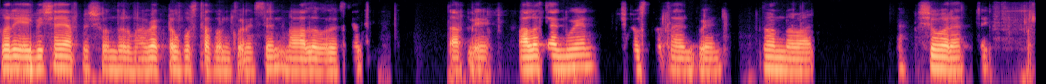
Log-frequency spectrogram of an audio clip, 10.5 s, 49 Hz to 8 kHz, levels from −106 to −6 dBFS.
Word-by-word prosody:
করি 130 +1 +4
এ - - +4
বিষয়ে 135 +2 +2
আপনি 125 - -9
সুন্দরভাবে 120 -1 -1
একটা - - -5
উপস্থাপন 120 -1 -2
করেছেন। 115 +3 -2 0.2
ভালো 115 0 +3
করেছেন। 110 0 -3 0.9
তো - - -23
আপনি 65 -1 -5 0.4
ভালো 125 +1 +8
থাকবেন, 140 +1 +3 0.4
সুস্থ 130 -1 -8 0.2
থাকবেন। 115 -1 -2 0.5
ধন্যবাদ। 115 -3 +2 0.9
আহ 130 - -12 0.2
শুভরাত্রি। 125 -3 0
120 Hz, 110 wpm, -25 LUFS, 115-130 Hz, 0.9 s, ভালো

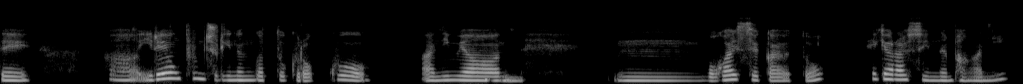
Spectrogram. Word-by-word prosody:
네. 190 -1 +2 0.8
아 200 -2 -2
일회용품 265 +4 +4
줄이는 195 -3 +1
것도 190 0 -4
그렇고 185 +3 -2 0.5
아니면 185 -2 +3 1.0
음 175 -1 -2
뭐가 190 +6 +2
있을까요 195 -7 -1
또. 220 +7 -2 0.5
해결할 235 -3 +4
수 200 -2 -2
있는 180 0 -1
방안이? 180 +6 -4
190 Hz, 200 characters per minute, -30 LUFS, 180-205 Hz, 1.0 s, 일회용품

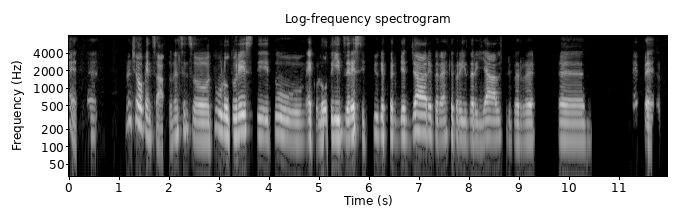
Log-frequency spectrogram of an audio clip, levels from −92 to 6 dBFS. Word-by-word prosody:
Eh, - - -6 0.3
ehm, 155 - -10 0.6
con 275 +4 -8
ci 295 - -13
avevo 240 -4 +8
pensato, 125 - -5
nel 155 +4 -6
senso 130 -10 -1
tu 205 -4 -3
lo 165 -2 +6
utoresti 155 -2 +2
tu, 135 -6 -3
ecco, 135 -1 -1
lo 135 +2 +1
utilizzeresti 145 -1 +4
più 165 -1 -5
che 155 -2 0
per 150 -3 -3
viaggiare, 165 +4 +3
per 140 -2 -6
anche 145 +3 -4
per 145 -1 -5
aiutare 135 -1 -3
gli 130 +3 -9
altri, 140 -1 -3
per 130 0 -2 0.4
ehm 125 -1 -3 0.8
è 265 +2 -17
vero. 110 -2 -3
145 Hz, 145 wpm, -23 LUFS, 130-160 Hz, 0.8 s, avevo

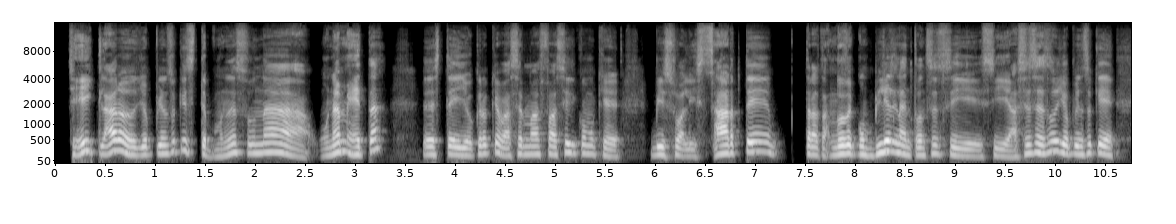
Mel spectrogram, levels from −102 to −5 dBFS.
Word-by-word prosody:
Sí, 210 +7 +1
claro, 190 0 +4
yo 160 +1 -3
pienso 180 +5 -3
que 245 +2 -5
si 220 - -4
te - - -3
pones 165 - -5
una 190 -4 +1
una 150 +10 +2
meta, 225 +7 +1 0.4
este, 165 0 0
yo 150 -1 -1
creo 175 +5 -2
que - - -2
va 150 - +1
a - - -4
ser 180 +2 -3
más 170 0 -1
fácil 175 +3 -1
como 185 -2 -5
que 135 -6 -4 0.3
visualizarte 175 - +1 0.2
tratando 160 0 +1
de 185 - +5
cumplirla, 185 +6 +4
entonces, 155 +2 -3
si 140 -6 -3
si 135 +1 -4
haces 180 +12 -2
eso, 200 +4 +2
yo 195 -6 +2
pienso 175 +2 -2
que 175 -6 +1
175 Hz, 190 wpm, -26 LUFS, 155-195 Hz, 0.4 s, de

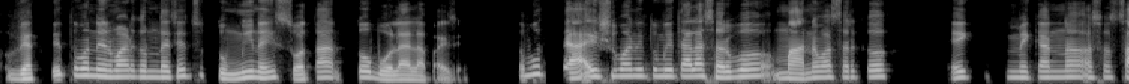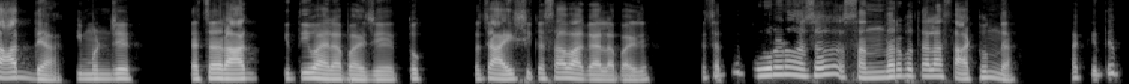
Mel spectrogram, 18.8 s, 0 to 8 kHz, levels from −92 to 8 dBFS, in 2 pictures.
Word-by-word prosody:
व्यक्तित्व 130 - +1
निर्माण 185 -2 +3
करून 175 -1 -1
द्यायचा 175 +2 +1
आहे, 195 - -1
जो 225 - -13
तुम्ही 140 +5 +2
नाही 160 +1 +2
स्वतः 155 +4 -1 0.2
तो 170 -1 +3
बोलायला 110 -1 +2
पाहिजे. - - -9 0.5
तर, - - -4
मग 250 +3 0 0.2
त्या 145 +1 +5
हिशोबाने 200 +1 +1
तुम्ही 195 0 0
त्याला 195 +1 +3
सर्व 170 +1 +2 0.3
मानवासारखं, 170 +6 0 0.6
एकमेकांना 170 +1 -3
असं 170 +1 -7
साथ 160 -2 +1
द्या, 120 -3 +1
की 130 +1 -12
म्हणजे 130 +1 0
त्याचा 130 +2 -1
राग 135 0 +6 0.3
किती 140 +2 -3
व्हायला 130 -4 +5
पाहिजे? 115 -2 -1
तो 135 - 0 0.5
त्याच्या 130 +2 0
आईशी 130 +3 +1
कसा 145 +2 -1
वागायला 120 -6 +2
पाहिजे? 110 0 -3
त्याच्यात 155 +5 -13
ना 295 - -10
पूर्ण 225 +3 +2
असं 225 +4 0
संदर्भ 170 +6 0
त्याला 195 0 +1
साठवून 165 0 -2
द्या. 115 - -1 0.5
का 160 - -6
की 160 - -10
ते - - -4
160 Hz, 155 wpm, -24 LUFS, 130-185 Hz, 0.6 s, राग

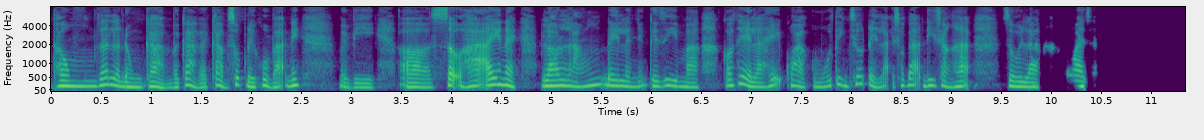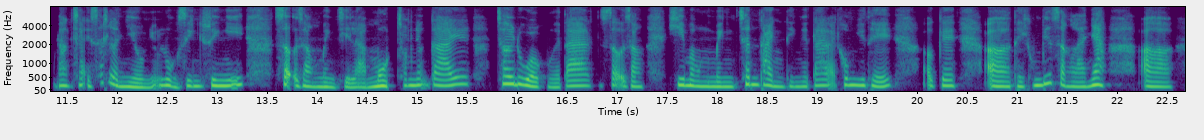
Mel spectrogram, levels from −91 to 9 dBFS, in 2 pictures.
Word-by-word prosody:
thông, 185 -1 +3
rất 235 +2 +2
là 220 - +3
đồng 155 -4 +1
cảm 150 -6 +1
với 150 - -3
cả 225 -3 +1
cái 145 - -3
cảm 190 +3 -2
xúc 235 -4 -1
đấy 165 - +3
của 200 +6 0
bạn 150 +3 -1
ấy, 215 +3 +4 0.4
bởi 160 -6 -3
vì, 140 -1 -5 0.2
ờ, 150 -1 0
sợ 210 +7 +5
hãi 195 +7 +3
này, 215 -7 +3 0.2
lo 195 +1 +5
lắng, 195 +3 +1
đây 205 -3 +2
là 180 -2 0
những 180 +6 -5
cái 185 -3 -1
gì 195 0 -1
mà 155 -3 -1 0.2
có 210 - -1
thể 240 -2 +1
là 160 -2 0
hệ 200 +8 -2
quả 195 -6 -2
của 160 - -5
mối 170 +5 -3
tình 205 -5 -3
trước 265 +5 -4
để 195 -9 -1
lại 155 - -6
cho 205 - -4
bạn 225 -1 -1
đi 205 +1 0
chẳng 190 -5 -2
hạn. 180 +2 +1 0.3
Rồi 180 -4 +1
là 160 -1 +1 0.3
ngoài 185 -2 0
ra 215 - -22 0.9
đang 200 -1 -1
chạy 205 +3 -4
rất 300 - -5
là 250 - +2
nhiều 165 -5 +3
những 170 +10 -4
luồng 210 -9 +1
sinh 185 +5 -1
suy 205 +2 +2
nghĩ, 205 +5 +4 0.3
sợ - - +4
rằng 175 -4 0
mình 155 -2 +1
chỉ 150 +1 -3
là 145 0 -2
một 185 +5 +5
trong 210 0 -1
những 225 +2 0
cái 225 +4 +1 0.3
chơi 265 -1 +5
đùa 210 -9 +5
của 155 -2 -10
người 145 - -4
ta, 195 +4 0
sợ 195 - -3
rằng 175 -1 -2 0.4
khi 225 - +5
mà 205 - +5
mình 170 -2 +1
chân 245 -2 +2
thành 205 -7 0
thì 175 - -6
người 170 +1 -3
ta 210 +1 -3
lại - - -5
không 225 -1 0
như 215 -1 +2
thế, 185 +1 0 0.3
ô - - -4
kê. 200 -2 +1 0.3
Ờ, 175 -2 +3
thì 170 -3 -2
không 210 +5 +1
biết 280 +4 +1
rằng 185 - 0
là 165 0 0
nha, 225 +6 +5 0.3
ờ, 165 -3 0
190 Hz, 255 wpm, -20 LUFS, 165-210 Hz, 0.9 s, sợ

